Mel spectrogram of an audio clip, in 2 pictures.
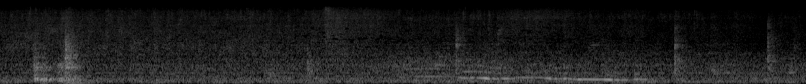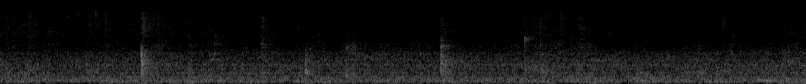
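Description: Curry sauce sizzling and simmering in a nonstick pan on a gas burner while a wooden spatula stirs it, with scattered light taps of the spatula against the pan and a louder knock near the start.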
